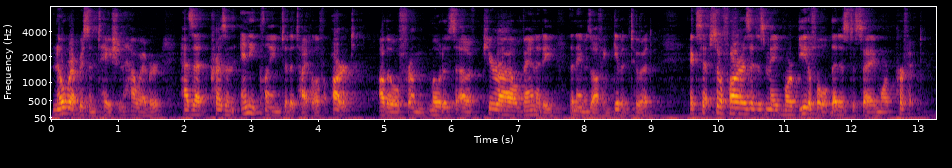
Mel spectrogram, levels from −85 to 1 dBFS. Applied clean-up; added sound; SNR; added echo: none; none; none; reverberation time 0.8 s.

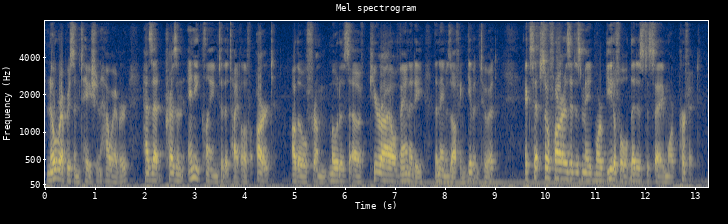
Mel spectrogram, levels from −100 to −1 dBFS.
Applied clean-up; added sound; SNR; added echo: none; none; none; none.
